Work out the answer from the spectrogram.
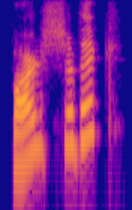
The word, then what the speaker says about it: Bardovic: We have a very special guest, Bardovic. Is that how you say it? Bardovic. Bardovic.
